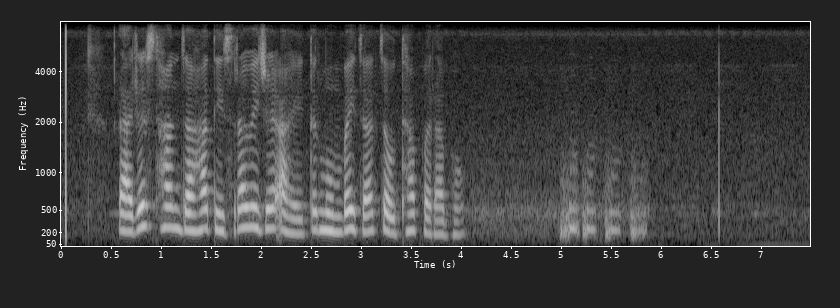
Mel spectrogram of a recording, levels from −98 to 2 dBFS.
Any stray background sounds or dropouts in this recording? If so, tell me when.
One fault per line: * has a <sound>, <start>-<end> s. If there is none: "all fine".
* has a laugh, 5.0-5.9 s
